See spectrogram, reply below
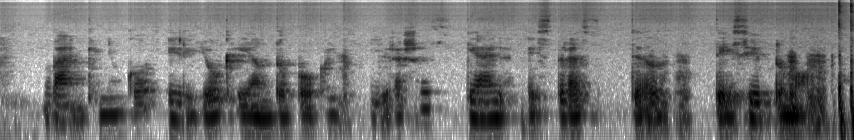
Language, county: Lithuanian, Marijampolė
